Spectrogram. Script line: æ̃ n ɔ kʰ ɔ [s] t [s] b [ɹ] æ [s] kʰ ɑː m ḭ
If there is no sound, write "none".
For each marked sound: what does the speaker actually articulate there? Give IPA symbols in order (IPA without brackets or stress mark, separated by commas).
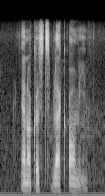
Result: s, s, l, none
